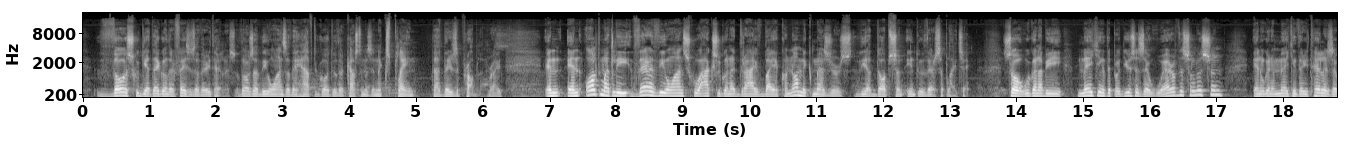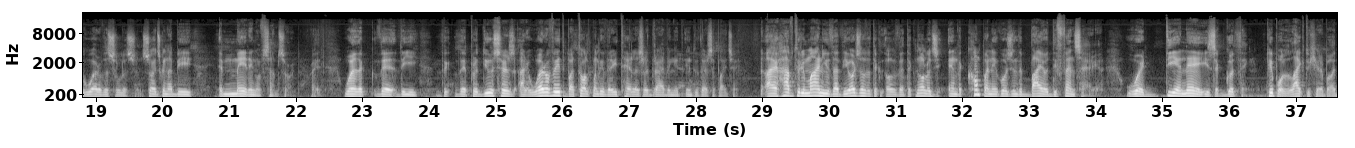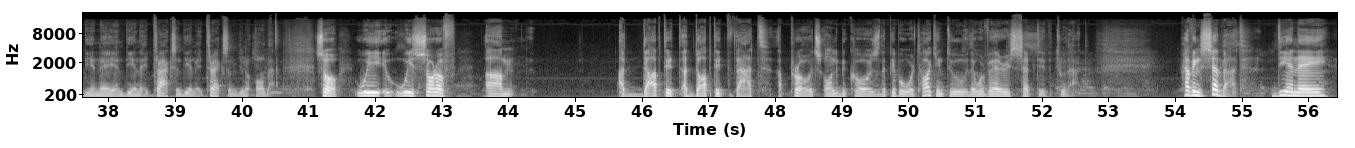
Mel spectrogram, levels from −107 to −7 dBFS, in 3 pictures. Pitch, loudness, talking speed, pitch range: 120 Hz, -23 LUFS, 190 wpm, 110-140 Hz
